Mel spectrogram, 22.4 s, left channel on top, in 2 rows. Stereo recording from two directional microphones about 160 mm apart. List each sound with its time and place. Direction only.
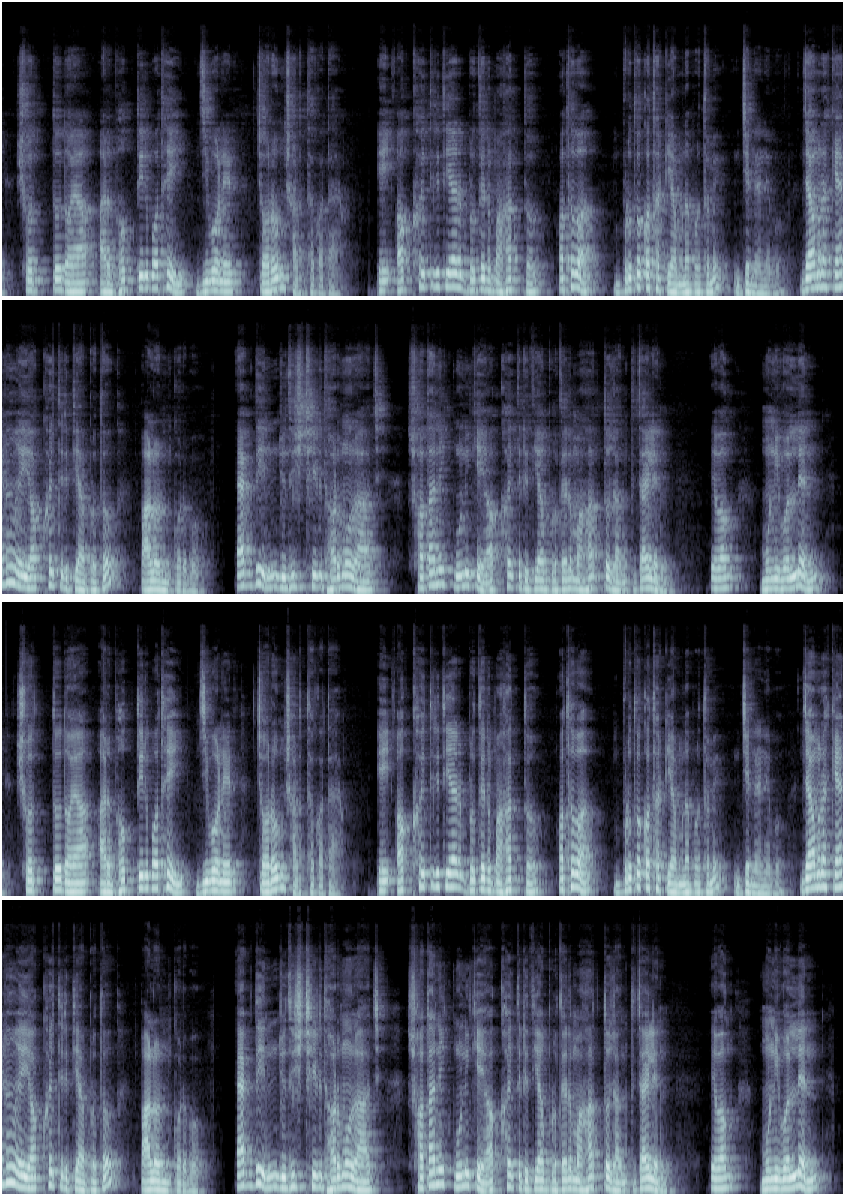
0.2 s speech: 35° right (ahead or behind)
8.2 s speech: 20° right (ahead or behind)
